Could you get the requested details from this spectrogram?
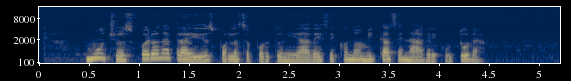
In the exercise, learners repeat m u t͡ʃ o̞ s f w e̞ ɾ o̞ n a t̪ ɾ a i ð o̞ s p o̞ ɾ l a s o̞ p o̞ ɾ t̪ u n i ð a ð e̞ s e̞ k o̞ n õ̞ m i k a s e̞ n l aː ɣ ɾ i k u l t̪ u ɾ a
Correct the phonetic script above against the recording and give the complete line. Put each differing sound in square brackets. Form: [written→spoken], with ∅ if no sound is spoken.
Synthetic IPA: m u t͡ʃ o̞ s f w e̞ ɾ o̞ n a t̪ ɾ a i ð o̞ s p o̞ ɾ l a s o̞ p o̞ ɾ t̪ u n i ð a ð e̞ s e̞ k o̞ n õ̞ m i k a s e̞ n l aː ɣ ɾ i k u l t̪ u ɾ a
